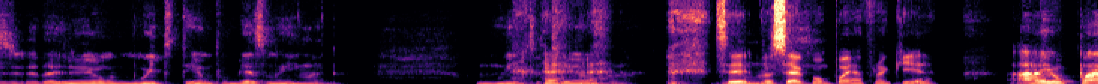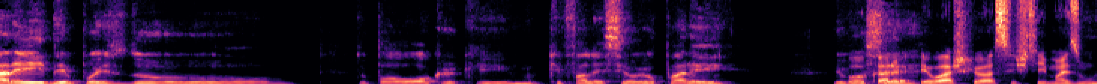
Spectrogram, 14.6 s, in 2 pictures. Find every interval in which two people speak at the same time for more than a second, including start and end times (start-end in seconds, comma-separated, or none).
none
